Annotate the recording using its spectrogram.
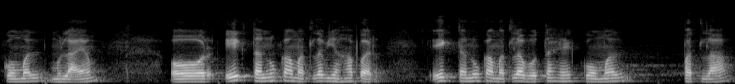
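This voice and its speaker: A man's voice: fairly high pitch, fairly even intonation, takes it slowly, darkish tone. A male teacher running an exam-prep grammar lesson, listing word meanings and checking in with students with frequent "है ना" and "ठीक है".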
